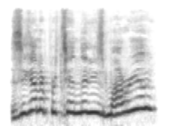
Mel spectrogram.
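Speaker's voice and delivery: high, rising disbelief on Mario; incredulous. Real, not acted. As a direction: ask it in mock disbelief, voice climbing. Mocking a casting choice.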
